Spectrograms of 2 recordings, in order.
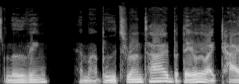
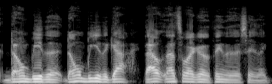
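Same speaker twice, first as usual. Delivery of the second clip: ordinary talk, nothing marked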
